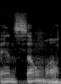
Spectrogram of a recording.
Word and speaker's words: Anselmo: Yes, the man, the legend, Philip Anselmo. Oh, say it right now.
